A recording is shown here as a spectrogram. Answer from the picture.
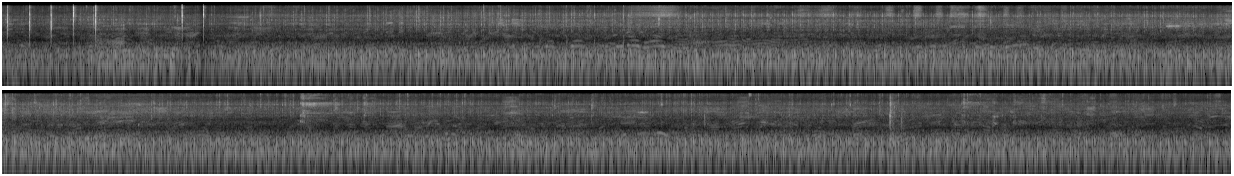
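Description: Crowd of spectators chattering over a steady low hum, with a few sharp clicks in the first two seconds.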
